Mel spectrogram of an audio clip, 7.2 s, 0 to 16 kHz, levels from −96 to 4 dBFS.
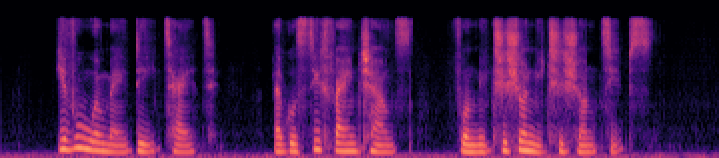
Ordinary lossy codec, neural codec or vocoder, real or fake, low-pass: none; autoencoder, 22.05 kHz, a latent of 192 numbers a frame, VITS, trained on many speakers; fake; 9.9 kHz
